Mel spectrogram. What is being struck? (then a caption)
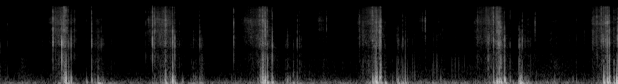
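Clear PVC pouch filled with water beads. A handheld, bear-shaped clear PVC pouch full of water beads is squeezed and crinkled between fingers and nails along its edge and ears. It makes repeated, irregular bursts of crinkly, tearing-like crackle with a soft, low squishy thump under each, and bright plastic rustle on top. Quiet, faintly crackling pauses separate the bursts.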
